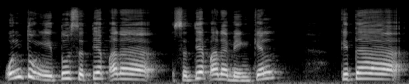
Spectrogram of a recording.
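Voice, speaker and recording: A woman's voice: a little slow, warm tone. A woman telling a ghost story in casual chat, rambling with restarts and acting out the people in it. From Indonesia. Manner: rambling, full of restarts, acts out voices in high pitch.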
